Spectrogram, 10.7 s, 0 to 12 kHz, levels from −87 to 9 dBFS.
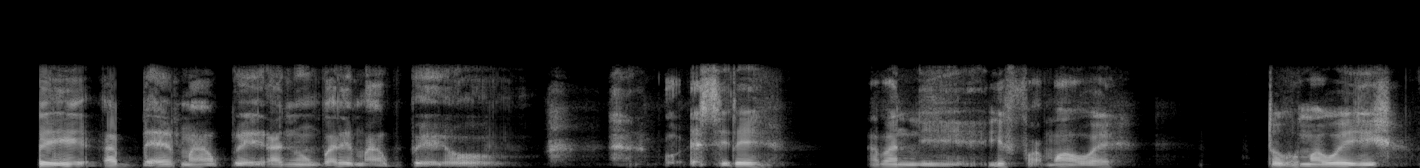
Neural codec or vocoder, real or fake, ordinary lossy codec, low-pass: none; real; none; 7.2 kHz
